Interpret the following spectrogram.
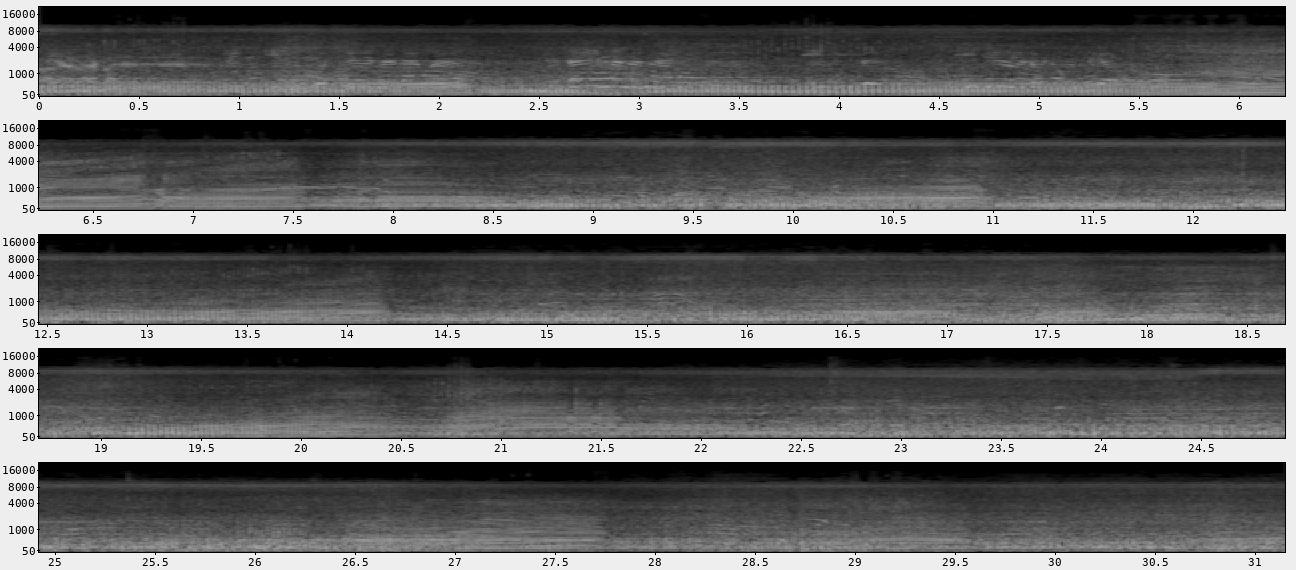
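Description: Honda Grom's small single-cylinder four-stroke engine revving up and down again and again as the bike accelerates and brakes between tight cone turns, its pitch climbing and dropping every second or two.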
